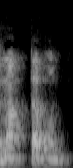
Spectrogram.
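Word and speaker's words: مكتبٌ: তো মাদ্রাসাতুন ইবতেদাইয়াতুন এই শব্দের আরেকটি আরবি রয়েছে মাকতাবুন, আমরা মক্তব বলে থাকি। এই মক্তব মূলত প্রাথমিক বিদ্যালয় বা প্রাইমারি স্কুল। মক্তব এর আরবি উচ্চারণ হচ্ছে মাকতাবুন।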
